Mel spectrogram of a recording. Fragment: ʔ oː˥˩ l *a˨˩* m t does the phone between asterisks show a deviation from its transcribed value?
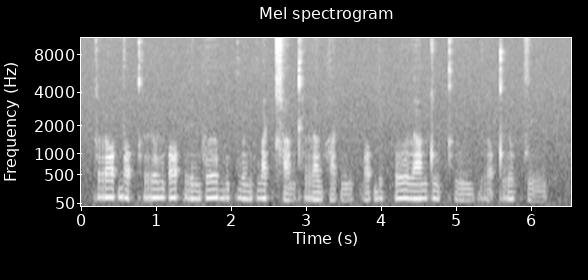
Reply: yes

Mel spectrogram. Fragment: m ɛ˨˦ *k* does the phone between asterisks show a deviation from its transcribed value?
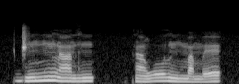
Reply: yes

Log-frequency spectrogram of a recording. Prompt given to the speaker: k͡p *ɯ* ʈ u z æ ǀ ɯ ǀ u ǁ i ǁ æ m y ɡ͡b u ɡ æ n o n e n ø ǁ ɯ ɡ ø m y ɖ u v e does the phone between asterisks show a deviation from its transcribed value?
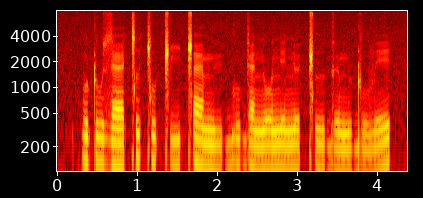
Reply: yes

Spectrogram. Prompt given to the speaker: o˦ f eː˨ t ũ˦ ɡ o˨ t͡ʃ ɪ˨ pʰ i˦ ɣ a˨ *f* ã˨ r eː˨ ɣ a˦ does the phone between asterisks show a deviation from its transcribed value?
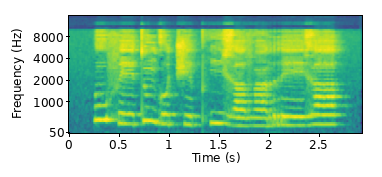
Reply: yes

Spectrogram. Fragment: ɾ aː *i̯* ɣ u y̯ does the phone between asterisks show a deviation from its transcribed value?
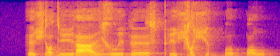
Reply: no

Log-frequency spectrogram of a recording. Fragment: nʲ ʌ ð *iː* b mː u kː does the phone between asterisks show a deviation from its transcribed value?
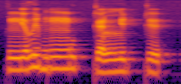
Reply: yes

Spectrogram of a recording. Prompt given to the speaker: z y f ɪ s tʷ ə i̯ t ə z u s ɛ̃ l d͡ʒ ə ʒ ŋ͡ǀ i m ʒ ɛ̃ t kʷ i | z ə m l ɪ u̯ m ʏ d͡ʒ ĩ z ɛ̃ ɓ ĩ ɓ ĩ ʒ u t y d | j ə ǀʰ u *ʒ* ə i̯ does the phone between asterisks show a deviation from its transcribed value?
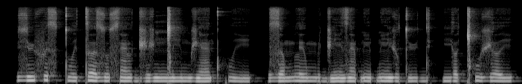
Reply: no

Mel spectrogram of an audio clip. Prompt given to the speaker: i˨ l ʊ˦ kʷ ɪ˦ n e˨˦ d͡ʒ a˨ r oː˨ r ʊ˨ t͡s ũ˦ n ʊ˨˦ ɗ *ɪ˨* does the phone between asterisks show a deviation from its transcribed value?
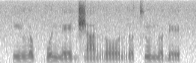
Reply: no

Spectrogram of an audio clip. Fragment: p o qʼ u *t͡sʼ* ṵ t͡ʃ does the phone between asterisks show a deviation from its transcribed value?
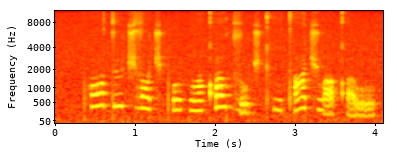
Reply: yes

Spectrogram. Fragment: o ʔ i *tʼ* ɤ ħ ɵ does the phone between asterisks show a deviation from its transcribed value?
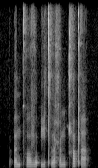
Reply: no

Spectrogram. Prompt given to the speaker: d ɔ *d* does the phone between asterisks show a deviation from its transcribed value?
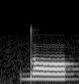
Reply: yes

